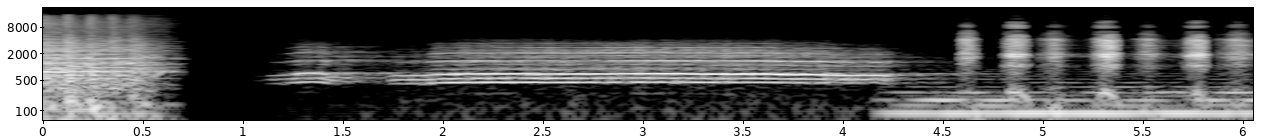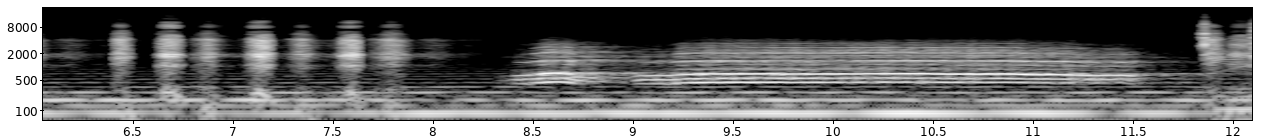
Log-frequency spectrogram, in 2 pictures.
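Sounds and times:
steam train whistle: 0:01.1 - 0:04.1.

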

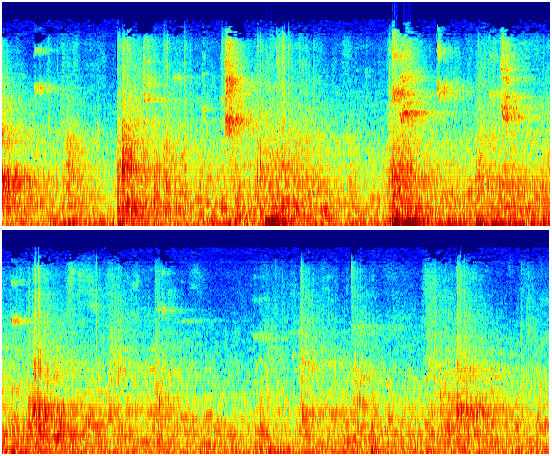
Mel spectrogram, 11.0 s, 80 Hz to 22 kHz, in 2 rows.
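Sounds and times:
shoe squeaks on wooden floor: 0:00.3 - 0:02.7, 0:03.9 - 0:06.0
squash ball knocks: 0:02.5 - 0:03.2.

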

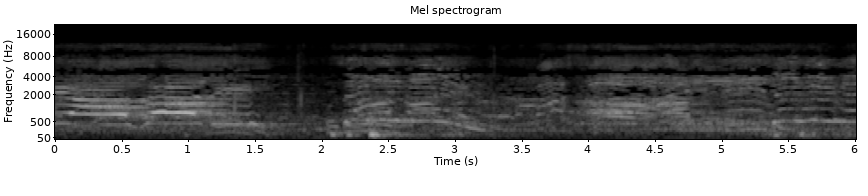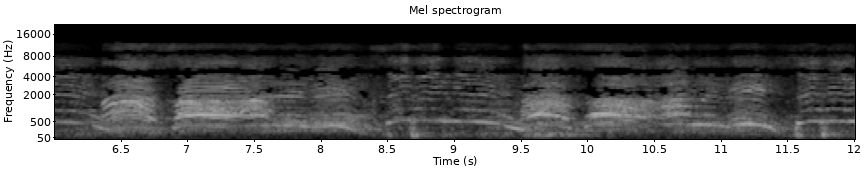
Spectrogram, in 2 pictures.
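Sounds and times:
protest crowd chanting: 0:02.3 - 0:12.0.

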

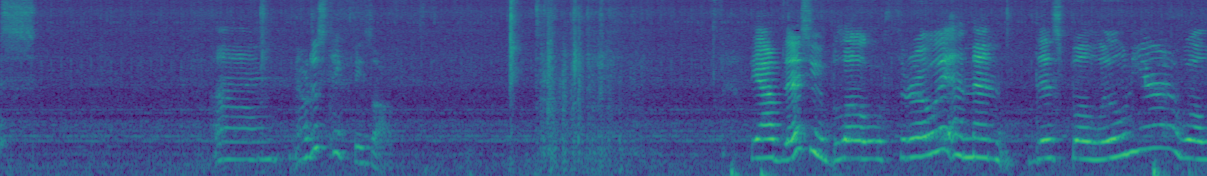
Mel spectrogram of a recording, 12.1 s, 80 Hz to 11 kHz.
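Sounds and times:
faint clicks and rustles of packaging: 0:05.0 - 0:07.4.

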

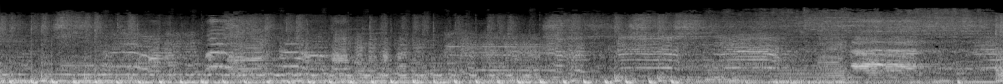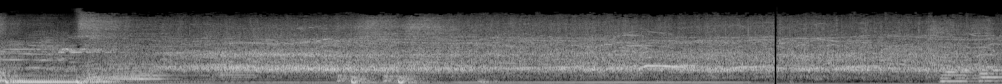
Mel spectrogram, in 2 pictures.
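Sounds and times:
rock band playing: 0:00.0 - 0:18.0
crowd cheering and whistling: 0:00.0 - 0:20.0.

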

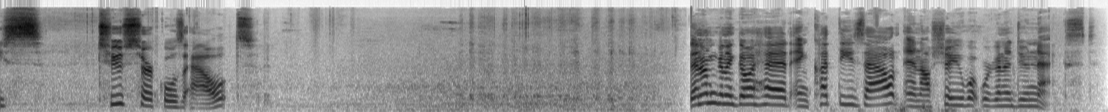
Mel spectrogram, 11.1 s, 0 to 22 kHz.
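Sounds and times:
pen scratching: 0:04.5 - 0:06.8.

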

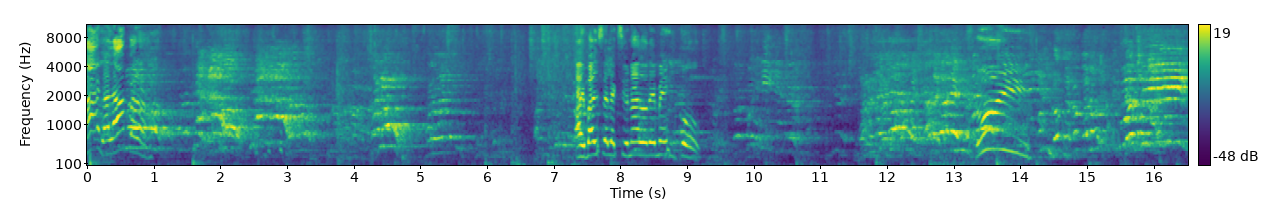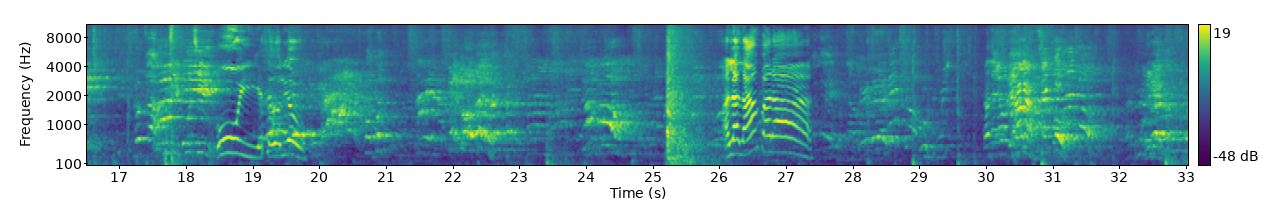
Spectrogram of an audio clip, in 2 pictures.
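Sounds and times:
players shouting and chatting: 0:00.0 - 0:33.0.

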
